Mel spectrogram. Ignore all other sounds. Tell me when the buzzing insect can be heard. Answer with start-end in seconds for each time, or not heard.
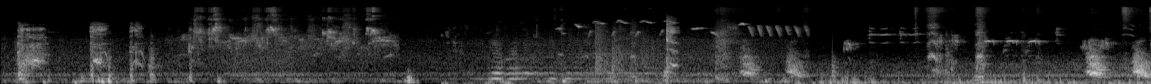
0.0-11.4.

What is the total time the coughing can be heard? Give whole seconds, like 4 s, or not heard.
3 s.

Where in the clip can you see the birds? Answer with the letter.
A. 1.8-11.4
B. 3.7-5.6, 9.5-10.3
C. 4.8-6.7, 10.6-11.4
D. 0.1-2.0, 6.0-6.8
A.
